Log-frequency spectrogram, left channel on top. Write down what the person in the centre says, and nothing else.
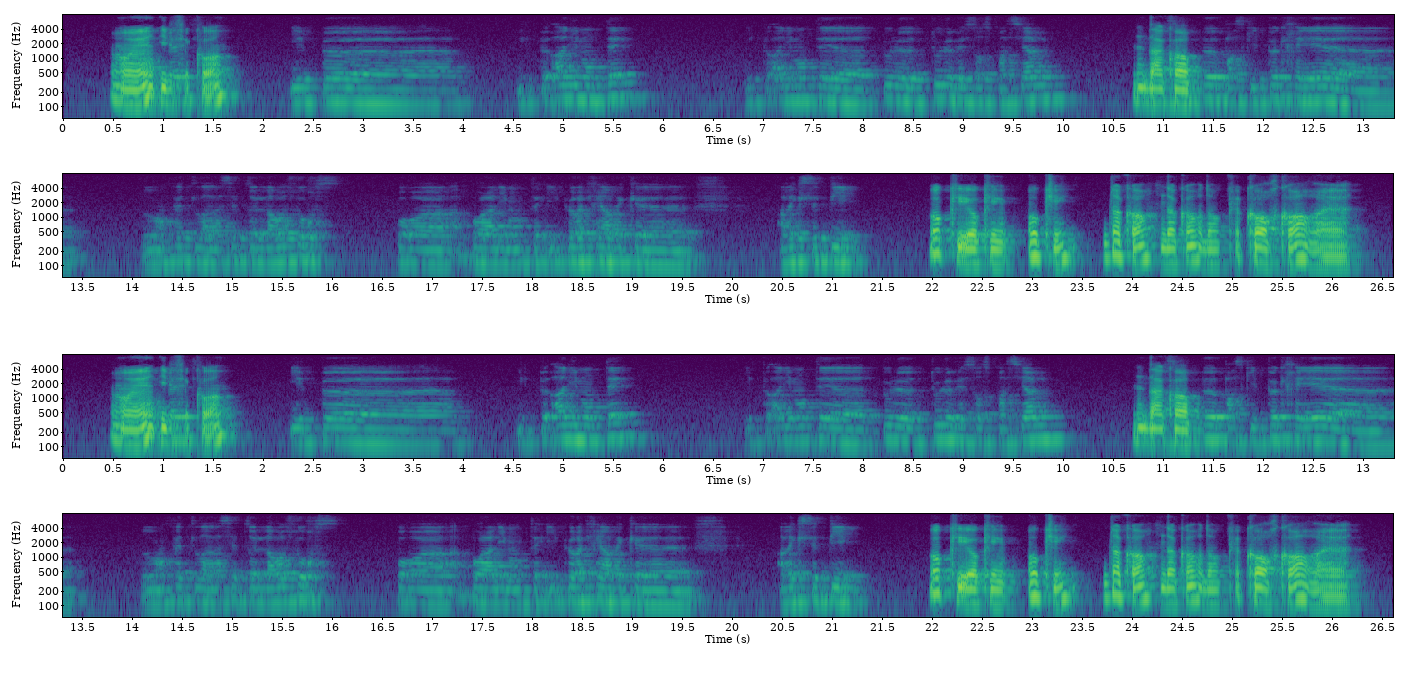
Ouais,
il
fait quoi?
D'accord.
Ok, ok, ok. D'accord, d'accord. Donc corps, corps. euh,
